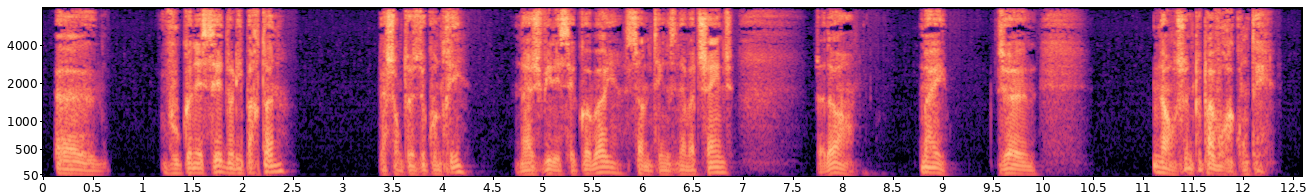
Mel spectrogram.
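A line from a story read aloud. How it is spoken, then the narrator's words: Hesitant policeman. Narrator (French): répondit le policier d'un ton hésitant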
